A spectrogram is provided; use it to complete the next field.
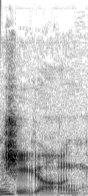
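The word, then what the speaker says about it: Qigong: did I say that right Tai Chi and quong chiong ch ch chiong and in Chinese for some reason they pronounce it Qi Chi chiong yeah Chong okay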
